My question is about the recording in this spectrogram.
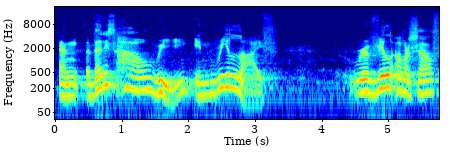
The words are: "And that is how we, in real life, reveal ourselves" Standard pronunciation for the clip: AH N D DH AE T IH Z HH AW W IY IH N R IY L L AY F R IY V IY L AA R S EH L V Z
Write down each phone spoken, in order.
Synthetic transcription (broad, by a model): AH N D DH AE T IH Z HH AW W IY IH N R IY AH L AY F R IY V IY L AA R S EH L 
